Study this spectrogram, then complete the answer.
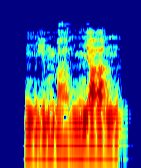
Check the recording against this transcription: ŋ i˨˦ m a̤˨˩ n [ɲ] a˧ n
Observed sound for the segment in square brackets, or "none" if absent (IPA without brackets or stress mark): ɲ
